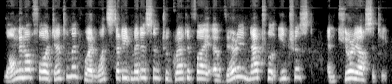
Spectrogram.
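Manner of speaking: Poirot, self-assured. Acted. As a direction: play the Belgian detective laying out his findings. Figure of Poirot in read story.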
